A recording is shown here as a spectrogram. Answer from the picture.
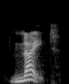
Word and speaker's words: knight: sir it's just that sometimes i'm silent so i do nothing but sit there give me some examples knight knee knife knock knock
